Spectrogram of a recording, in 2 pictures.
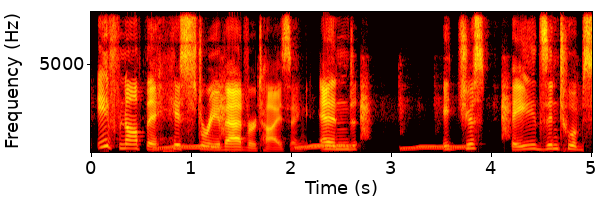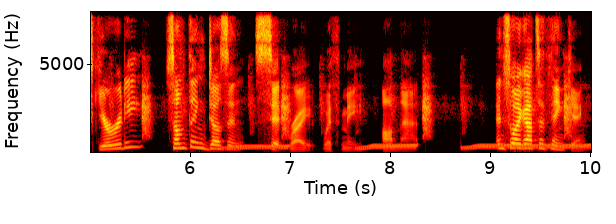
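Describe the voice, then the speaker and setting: An earnest conspiracy podcast host played by an actor speaks in a mid-range voice with a crackly fry. The delivery is wry and conversational, treating absurd theories with mock seriousness. Intonation moves widely, leaning hard on key words. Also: medium pitch. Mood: animated, skeptical. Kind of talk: podcast monologue, conspiratorial rant.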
